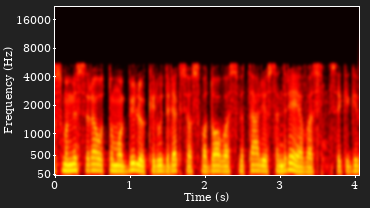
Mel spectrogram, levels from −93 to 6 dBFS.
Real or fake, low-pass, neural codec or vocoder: real; 5.4 kHz; none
